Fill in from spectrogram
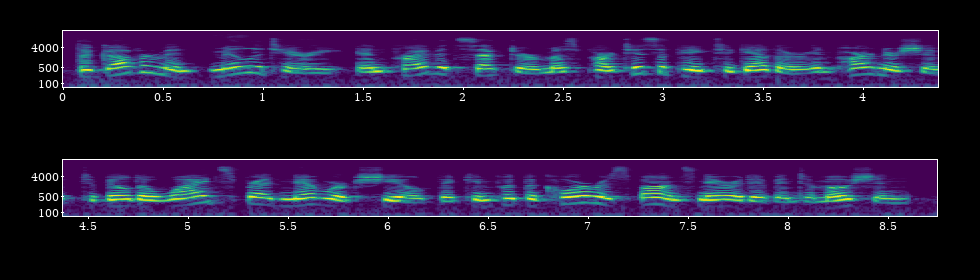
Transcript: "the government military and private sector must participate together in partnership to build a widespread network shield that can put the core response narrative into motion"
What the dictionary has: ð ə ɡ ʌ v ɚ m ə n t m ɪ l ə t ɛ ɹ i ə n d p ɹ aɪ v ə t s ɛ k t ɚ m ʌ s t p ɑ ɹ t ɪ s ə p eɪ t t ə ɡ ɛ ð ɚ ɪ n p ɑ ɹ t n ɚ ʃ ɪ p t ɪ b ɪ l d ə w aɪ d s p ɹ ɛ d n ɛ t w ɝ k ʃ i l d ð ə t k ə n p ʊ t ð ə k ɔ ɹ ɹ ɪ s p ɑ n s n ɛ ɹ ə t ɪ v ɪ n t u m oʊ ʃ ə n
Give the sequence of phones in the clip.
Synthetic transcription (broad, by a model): ð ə ɡ ʌ v ɚ m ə n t m ɪ l ə t ɛ ɹ i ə n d p ɹ aɪ v ə t s ɛ k t ɚ m ʌ s t p ɑ ɹ t ɪ s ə p eɪ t t ə ɡ ɛ ð ɚ ɪ n p ɑ ɹ t n ɚ ʃ ɪ p t ɪ b ɪ l d ə w aɪ d s p ɹ ɛ d n ɛ t w ɝ k ʃ i l d ð ə t k ə n p ʊ t ð ə k ɔ ɹ ɹ ɪ s p ɑ n s n ɛ ɹ ə t ɪ v ɪ n t u m oʊ ʃ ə n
